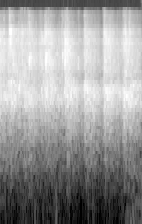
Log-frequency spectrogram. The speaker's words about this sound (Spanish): Somos una familia para tu familia y me gustaría que le diéramos un aplauso al Espíritu Santo porque Él es el único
